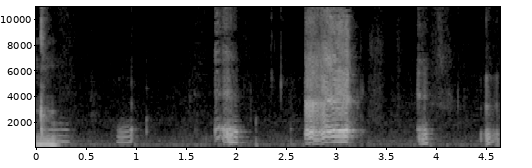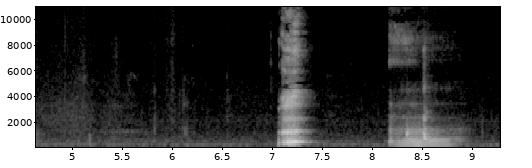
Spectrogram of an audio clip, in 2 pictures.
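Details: Father and his young son both hiccuping at 4 a.m., hiccups lasting since the previous night and possibly blamed on sausages eaten; short abrupt voiced gulps at uneven intervals, about eight in nine seconds, louder catch near the end; hiccups.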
